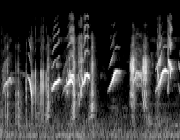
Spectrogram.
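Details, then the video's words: Black-winged mynas, male and female, trade clear upslurred whistles with harsh buzzy squawks, about two notes a second, each whistle curving upward and mixed with rasping chatter. "Jalak Kebo Gacor | Burung Jantan dan Betina"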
